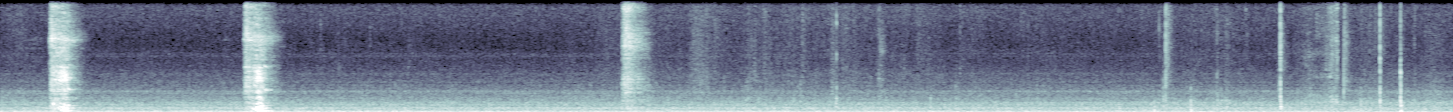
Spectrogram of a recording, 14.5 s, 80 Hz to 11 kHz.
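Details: Cat that had been coughing for about 20 seconds before filming; the owner is unsure whether it is a cough or a sneeze. Two sharp sneeze-like bursts, then a softer third, in a quiet room with faint clicks.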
